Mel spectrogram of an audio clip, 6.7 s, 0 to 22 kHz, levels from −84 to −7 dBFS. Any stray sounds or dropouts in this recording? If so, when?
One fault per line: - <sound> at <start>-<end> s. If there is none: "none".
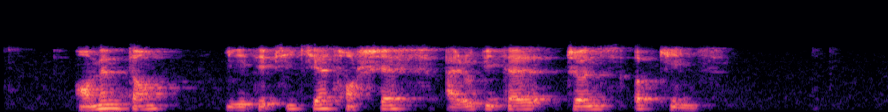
none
